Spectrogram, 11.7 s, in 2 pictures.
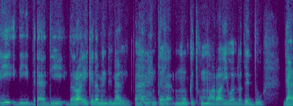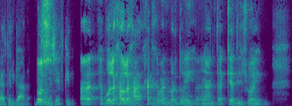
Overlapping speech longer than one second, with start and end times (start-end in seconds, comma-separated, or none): none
